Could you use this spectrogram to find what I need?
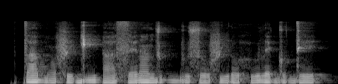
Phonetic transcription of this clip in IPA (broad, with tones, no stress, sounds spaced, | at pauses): t a˦ b ɔ̃˧ f e˧ ɡ i˦ | a˨ s ɛ˨˦ ɾ ã˦ d u˦ ɡ͡b u˧ s o˨ f i˧ ɾ o˨ h u˨˦ l ɛ˧ ɡ o˧ d e˧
